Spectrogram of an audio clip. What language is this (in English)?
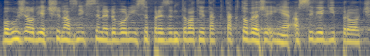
Czech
